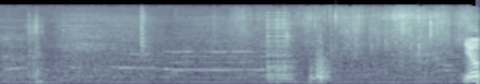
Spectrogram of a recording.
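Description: Faint wet squishing and smearing of mayonnaise being spread by a gloved hand over a raw beef brisket, mostly in the last second or two, with a couple of light clicks and knocks before it.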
